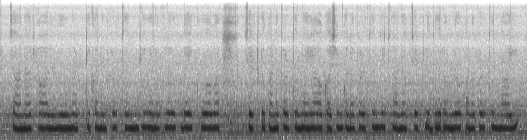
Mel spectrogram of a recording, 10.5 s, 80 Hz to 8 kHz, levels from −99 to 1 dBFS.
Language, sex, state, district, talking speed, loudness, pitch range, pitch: Telugu, female, Andhra Pradesh, Anantapur, 80 wpm, -21 LUFS, 255-265 Hz, 260 Hz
